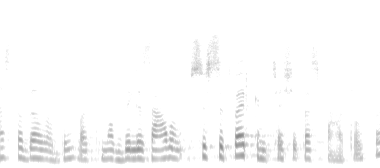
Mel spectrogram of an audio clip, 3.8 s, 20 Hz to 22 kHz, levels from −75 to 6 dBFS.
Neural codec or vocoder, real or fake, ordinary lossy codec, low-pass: autoencoder, 48 kHz, 128 numbers a frame, DAC-VAE, trained on Japanese speech; fake; MP3, 48 kbps; 14.4 kHz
